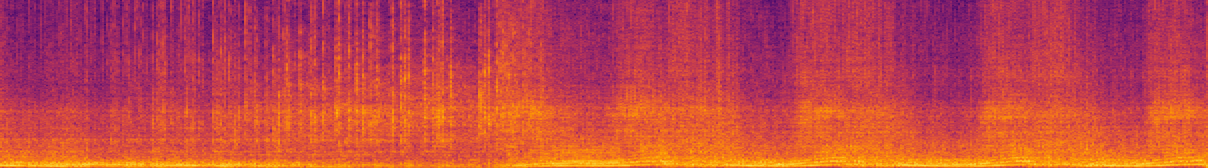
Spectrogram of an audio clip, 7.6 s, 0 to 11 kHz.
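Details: Datsun 280Z freshly built L28 on carbs, on a very basic tune: a choppy, lumpy idle broken by repeated sharp revs every second or so. Fuel pressure still being set.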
